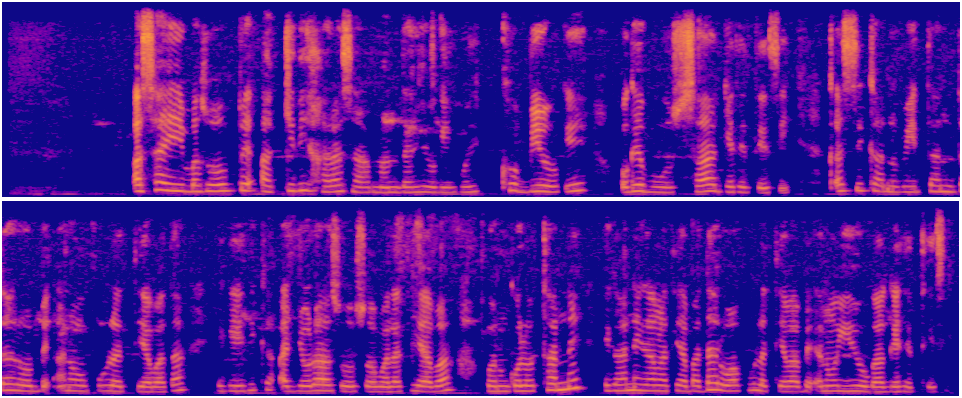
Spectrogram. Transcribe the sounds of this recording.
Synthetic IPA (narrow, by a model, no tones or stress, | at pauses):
ʔɐsɐjbɐs̬oːpːɛʔɐkːɪd̪ɪhɐɾɐsaːmɐnd̪ɐɾɪjo̞ːɡe̞ːwɔjkʰːɔbɪjo̞ːɡe̞ː | ɔɡɛbuːsːaːɡɛt̪ɛt̪ːe̞ːsɪ | kʼɐsːɪkːɐnʊbiːt̪ːɐnd̪ɐɾoːbɛʔɐnɐwpuːlɐt̪ːɪjabɐt̪ɐ | hɛɡe̞ːt̪ɪkːɐʔɐd͡ʒːoɾaːso̞ːsʊwamɐlɐt̪ɪjaːbaːwɔnɡɔlɔt̪ːɐnːɛhɛɡaːnːɛɡɐmɐt̪ɪjaːbad̪ɐɾʊwaːpuːlɐt̪ːɪjabaːbɛʔɐnɐwjɪjoːɡaːɡɛt̪ɛt̪ʰːe̞ːs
